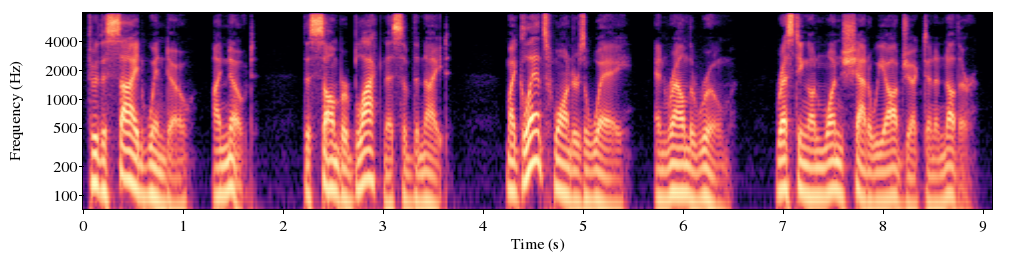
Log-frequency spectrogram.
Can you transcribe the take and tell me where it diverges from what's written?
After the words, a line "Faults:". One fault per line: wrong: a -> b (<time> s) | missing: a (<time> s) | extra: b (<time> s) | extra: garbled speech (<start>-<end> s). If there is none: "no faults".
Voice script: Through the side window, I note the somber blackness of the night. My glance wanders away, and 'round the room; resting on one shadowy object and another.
Through the side window, I note the somber blackness of the night. My glance wanders away, and 'round the room; resting on one shadowy object and another.
Faults:
no faults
